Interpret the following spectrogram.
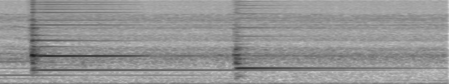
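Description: Closing notes of the song's instrumental backing track: two single notes struck about two seconds apart, each ringing on and slowly fading as the song ends.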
